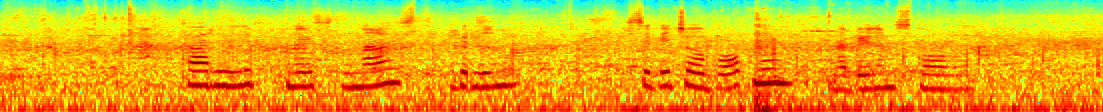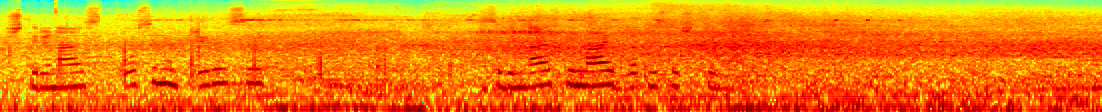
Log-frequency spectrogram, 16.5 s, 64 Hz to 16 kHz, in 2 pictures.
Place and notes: this sonorous fragment is part of Sitting by the window, on a white chair. Karl Liebknecht Straße 11, Berlin, collection of 18 "on site" textual fragments ... Ljubljana variation
Secret listening to Eurydice 10, as part of Public reading 10
Zahodna Slovenija, Slovenija, 7 June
